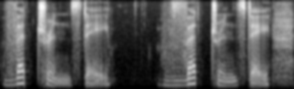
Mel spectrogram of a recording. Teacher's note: most of the time it's being shortened to just two syllables and keeping the T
